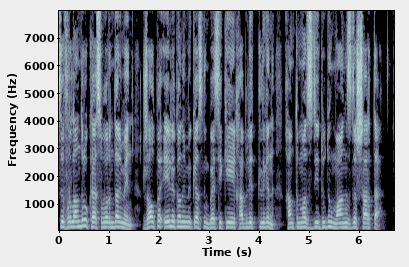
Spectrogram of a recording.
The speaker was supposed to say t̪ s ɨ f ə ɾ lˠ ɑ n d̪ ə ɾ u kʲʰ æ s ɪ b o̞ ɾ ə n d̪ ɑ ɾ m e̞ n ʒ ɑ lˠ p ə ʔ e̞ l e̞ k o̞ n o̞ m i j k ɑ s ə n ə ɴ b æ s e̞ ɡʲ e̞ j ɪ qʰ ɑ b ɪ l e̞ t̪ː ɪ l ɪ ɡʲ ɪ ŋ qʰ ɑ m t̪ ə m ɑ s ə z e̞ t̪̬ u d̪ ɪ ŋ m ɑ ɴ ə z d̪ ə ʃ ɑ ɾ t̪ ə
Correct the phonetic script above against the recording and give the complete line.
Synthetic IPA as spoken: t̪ s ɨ f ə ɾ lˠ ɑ n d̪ ə ɾ u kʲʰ æ s ɪ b o̞ ɾ ə n d̪ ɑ ɾ m e̞ n ʒ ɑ lˠ p ə ʔ e̞ l e̞ k o̞ n o̞ m i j k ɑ s ə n ə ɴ b æ s e̞ kʲ e̞ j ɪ qʰ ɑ b ɪ l e̞ t̪ː ɪ l ɪ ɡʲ ɪ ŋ qʰ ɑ m t̪ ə m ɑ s ə z e̞ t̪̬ u d̪ ɪ ŋ m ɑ ɴ ə z d̪ ə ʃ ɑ ɾ t̪ ə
